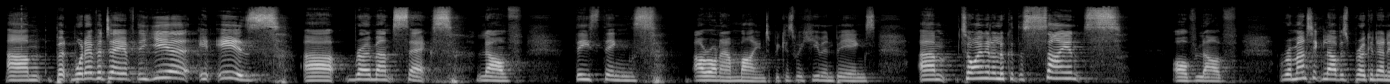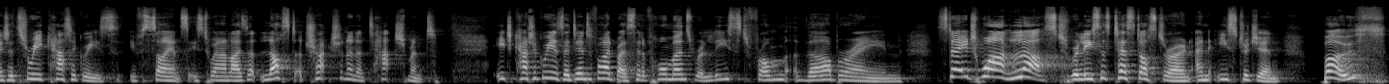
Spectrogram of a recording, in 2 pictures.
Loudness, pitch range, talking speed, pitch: -20 LUFS, 180-250 Hz, 160 wpm, 220 Hz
